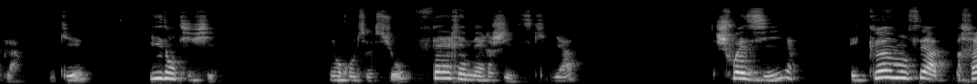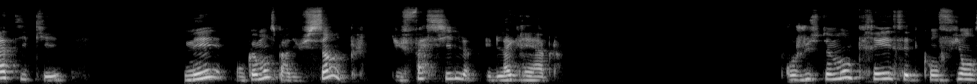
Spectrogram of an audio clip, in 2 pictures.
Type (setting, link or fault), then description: link, video call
